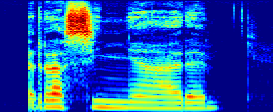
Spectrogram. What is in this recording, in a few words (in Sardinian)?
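"rassignare", Sardinian, female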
